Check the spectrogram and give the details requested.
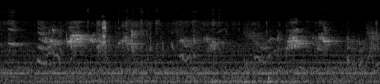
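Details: Several budgerigars chattering in a continuous run of high, warbling chirps and squeaks, uneven in rhythm, over a noisy background with a low steady hum.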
